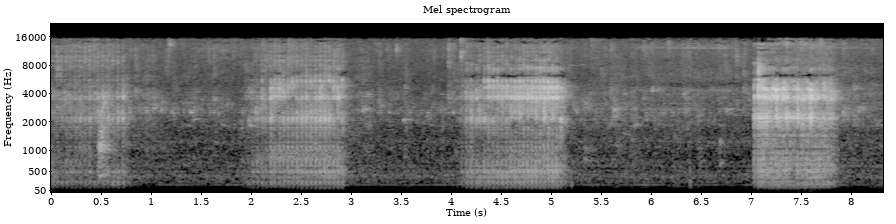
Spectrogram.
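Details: Female bully-breed dog snoring like a pig: loud, rattling snores on three inhaled breaths, separated by quiet pauses, with faint room noise between.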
